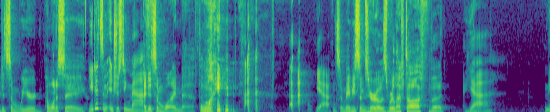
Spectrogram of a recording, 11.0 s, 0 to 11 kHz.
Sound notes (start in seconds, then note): 4.2 laughs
